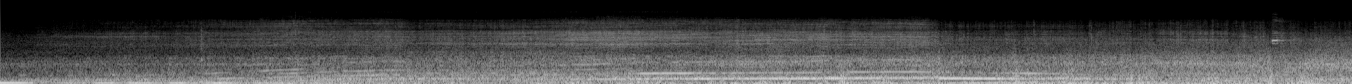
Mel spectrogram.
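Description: Traffic hums along a busy city street.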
